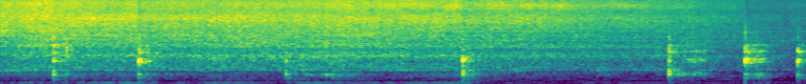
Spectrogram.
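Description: Food sizzles loudly in hot oil in a pan.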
